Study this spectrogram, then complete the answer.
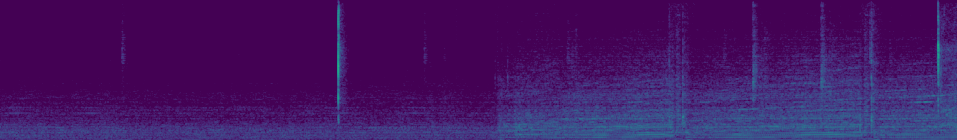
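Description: Aston Martin race car in Le Mans Ultimate at Monza, its engine a steady loud drone that rises into harmonic revving partway through, with rising pitch sweeps and faint clicks.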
